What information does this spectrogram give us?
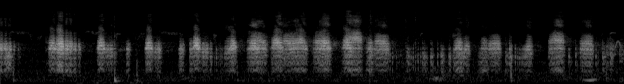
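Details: Lilac-breasted Roller, an African savanna bird, giving harsh, rasping call notes repeated in rapid irregular bursts, roughly two to three per second, broad and grating in tone.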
